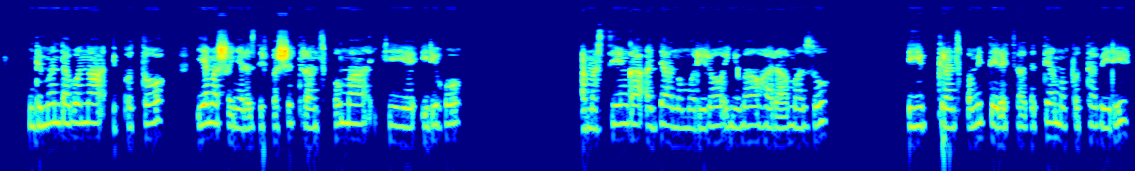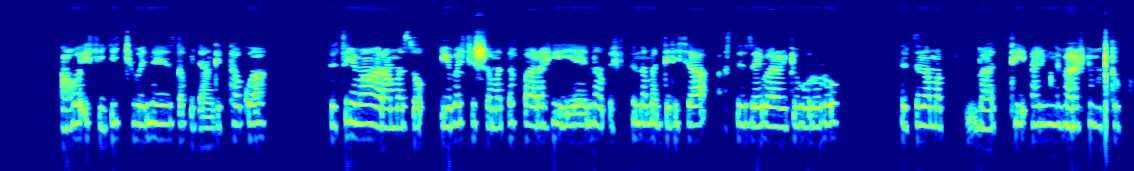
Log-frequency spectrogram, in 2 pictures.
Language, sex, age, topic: Kinyarwanda, female, 18-24, government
